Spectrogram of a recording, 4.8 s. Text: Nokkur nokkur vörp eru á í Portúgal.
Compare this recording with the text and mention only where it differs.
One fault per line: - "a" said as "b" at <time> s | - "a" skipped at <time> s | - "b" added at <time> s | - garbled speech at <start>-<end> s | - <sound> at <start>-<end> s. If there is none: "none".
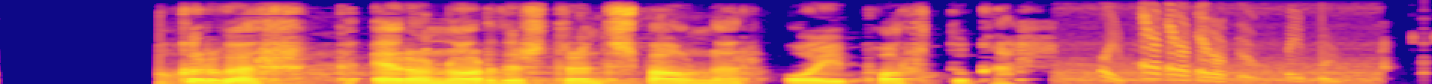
- "nokkur" skipped at 0.8 s
- "norðurströnd Spánar og" added at 1.6 s
- chirp at 3.7-4.5 s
